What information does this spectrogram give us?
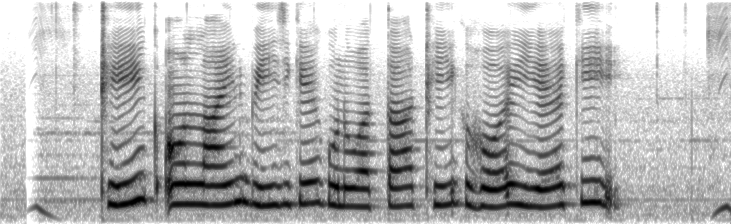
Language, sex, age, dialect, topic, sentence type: Maithili, female, 31-35, Bajjika, agriculture, question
